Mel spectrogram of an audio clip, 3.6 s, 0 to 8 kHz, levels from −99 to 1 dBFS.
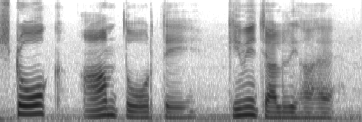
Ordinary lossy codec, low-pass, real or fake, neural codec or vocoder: none; none; real; none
